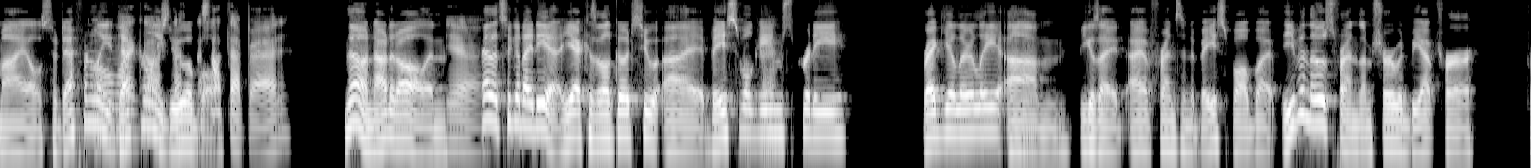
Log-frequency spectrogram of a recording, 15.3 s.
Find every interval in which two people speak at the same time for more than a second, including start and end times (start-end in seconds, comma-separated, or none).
0.9-2.2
